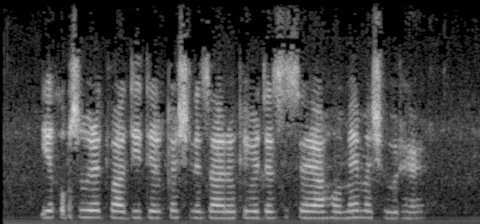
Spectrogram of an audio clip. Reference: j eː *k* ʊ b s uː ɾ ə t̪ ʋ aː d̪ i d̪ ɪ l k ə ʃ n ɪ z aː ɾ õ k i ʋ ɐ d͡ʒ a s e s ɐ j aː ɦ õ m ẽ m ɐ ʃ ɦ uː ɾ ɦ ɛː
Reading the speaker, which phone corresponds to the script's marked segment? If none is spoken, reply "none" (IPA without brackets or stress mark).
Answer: x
